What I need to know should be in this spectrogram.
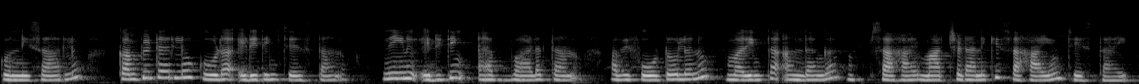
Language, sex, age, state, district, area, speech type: Telugu, female, 30-45, Telangana, Hanamkonda, urban, spontaneous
